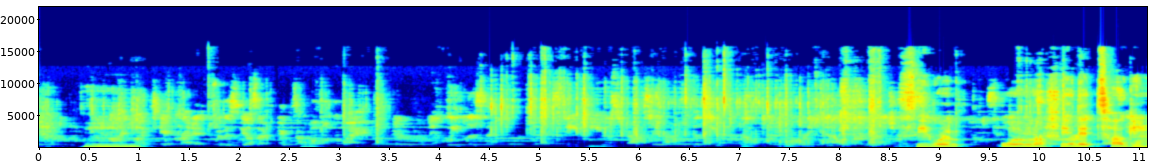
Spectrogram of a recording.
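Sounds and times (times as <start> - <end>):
faint background music: 0.0 - 11.0
peel-off mask crackling: 4.5 - 8.6.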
